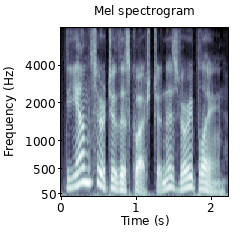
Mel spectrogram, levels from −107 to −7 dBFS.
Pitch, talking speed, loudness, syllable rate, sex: 145 Hz, 215 wpm, -16 LUFS, 5.3 syllables/s, male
